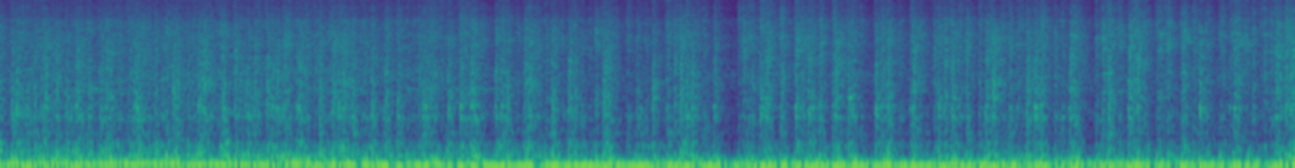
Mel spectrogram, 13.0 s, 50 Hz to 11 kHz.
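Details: 1970 Chevelle V8 with Holley Sniper 2 fuel injection, just started after timing adjustment: heavy idle with uneven, lumpy beat and no smooth rhythm; rough idle, owner suspects ignition timing still off, may check plugs and IAC settings.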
